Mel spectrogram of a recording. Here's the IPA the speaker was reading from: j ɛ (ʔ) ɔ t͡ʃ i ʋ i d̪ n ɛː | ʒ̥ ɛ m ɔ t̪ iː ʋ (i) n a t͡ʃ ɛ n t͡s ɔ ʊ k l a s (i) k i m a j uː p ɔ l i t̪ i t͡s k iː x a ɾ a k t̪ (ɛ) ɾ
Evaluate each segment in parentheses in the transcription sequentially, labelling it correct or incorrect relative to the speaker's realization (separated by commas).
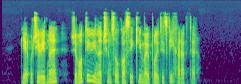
correct, correct, correct, correct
